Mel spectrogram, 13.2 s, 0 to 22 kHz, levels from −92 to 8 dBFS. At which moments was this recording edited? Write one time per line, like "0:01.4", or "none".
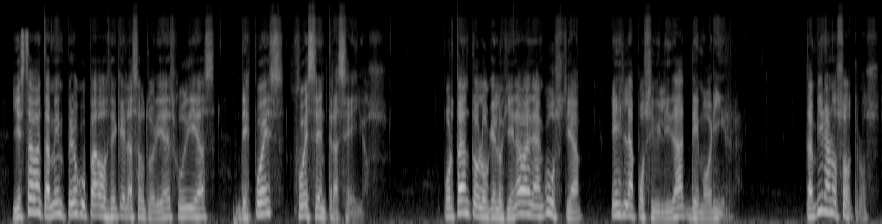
0:04.3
